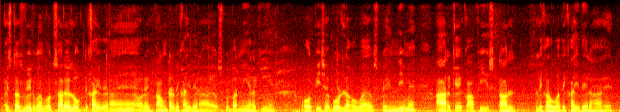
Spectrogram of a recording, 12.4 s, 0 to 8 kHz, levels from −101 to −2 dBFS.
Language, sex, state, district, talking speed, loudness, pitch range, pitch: Hindi, female, Goa, North and South Goa, 195 wpm, -20 LUFS, 105-110 Hz, 110 Hz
